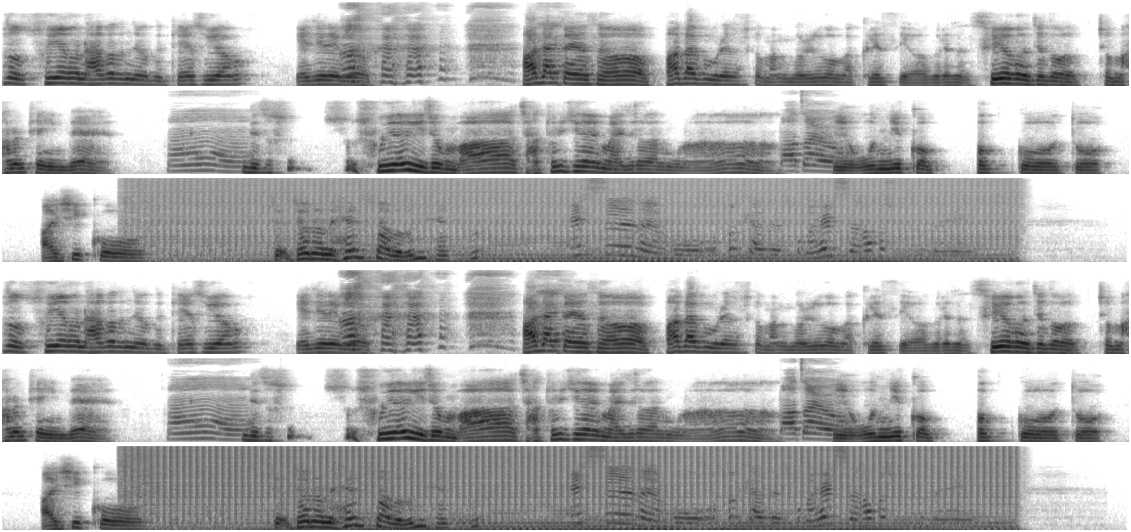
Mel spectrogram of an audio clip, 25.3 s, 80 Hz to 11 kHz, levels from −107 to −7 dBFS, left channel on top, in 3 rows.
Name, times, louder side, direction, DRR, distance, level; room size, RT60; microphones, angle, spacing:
voice 1, 0.0-1.8 2.2-2.7 3.9-9.3 10.2-14.3 14.7-15.5 15.8-16.7 17.2-18.0 18.9-20.5, right 1 dB, 5° right, 0.4 m, -27 dB
voice 2, 2.5-4.2 9.7-10.4 14.3-14.8 21.1-24.2, right 4 dB, 30° right, 1.1 m, -37 dB
sound 1, 17.8-24.5, right 11 dB, 60° right, 0.9 m, -26 dB
9.9 x 3.5 x 4.0 m
head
